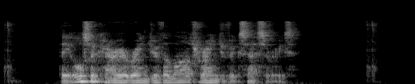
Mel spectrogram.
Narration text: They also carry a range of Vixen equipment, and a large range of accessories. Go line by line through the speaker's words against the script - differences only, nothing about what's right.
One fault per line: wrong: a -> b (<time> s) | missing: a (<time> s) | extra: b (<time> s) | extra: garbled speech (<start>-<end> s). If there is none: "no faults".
missing: Vixen equipment and (1.6 s)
